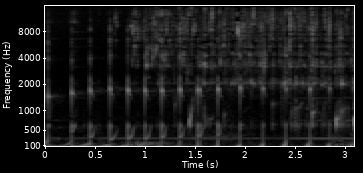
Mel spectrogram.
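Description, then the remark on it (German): Very cold white wine, a 2014 vintage, being poured into a glass, a rapid series of glugging gurgles with rising pitch as the glass fills, steady and fairly loud, with no talking. “Ich trinke derweil noch einen Schluck. Ich habe hier allerdings einen sehr speziellen. Das ist ein, äh, das ist ein ganz kalter Weißwein.”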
